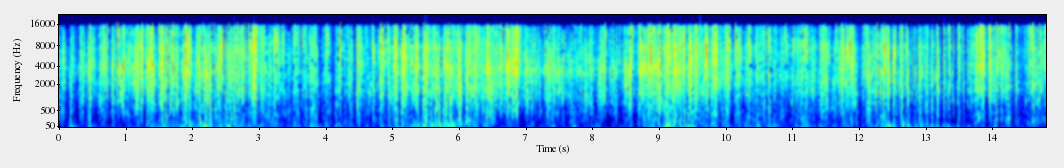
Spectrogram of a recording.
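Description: A full orange plastic/foil snack bag is squeezed and crinkled in both hands close to the microphone. A dense, continuous run of bright crackling and crinkling fills the clip, with only a little low rumble beneath it.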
